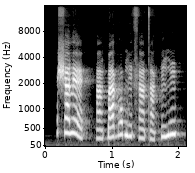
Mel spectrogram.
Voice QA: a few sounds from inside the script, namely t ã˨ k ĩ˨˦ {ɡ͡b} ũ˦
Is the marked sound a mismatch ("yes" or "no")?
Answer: yes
